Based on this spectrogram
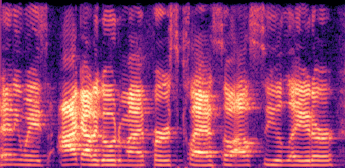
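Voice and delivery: high, breezy goodbye; sing-song high sign-off; Chevy. Acted. Chevy heads off to first class, high breezy goodbye. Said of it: "He said".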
